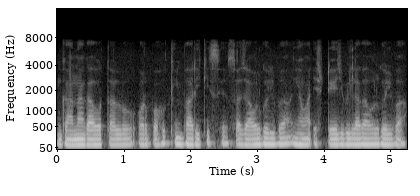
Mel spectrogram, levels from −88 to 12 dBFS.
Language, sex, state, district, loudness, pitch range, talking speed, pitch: Bhojpuri, male, Bihar, Muzaffarpur, -16 LUFS, 105-115 Hz, 195 wpm, 105 Hz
